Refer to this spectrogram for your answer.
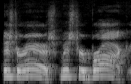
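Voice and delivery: high mock kid voice; kid fans calling. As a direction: call out to the heroes like a small fan. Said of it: "You know".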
